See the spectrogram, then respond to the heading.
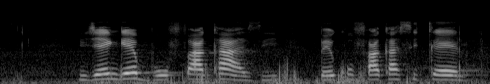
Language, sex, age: Swati, female, 18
